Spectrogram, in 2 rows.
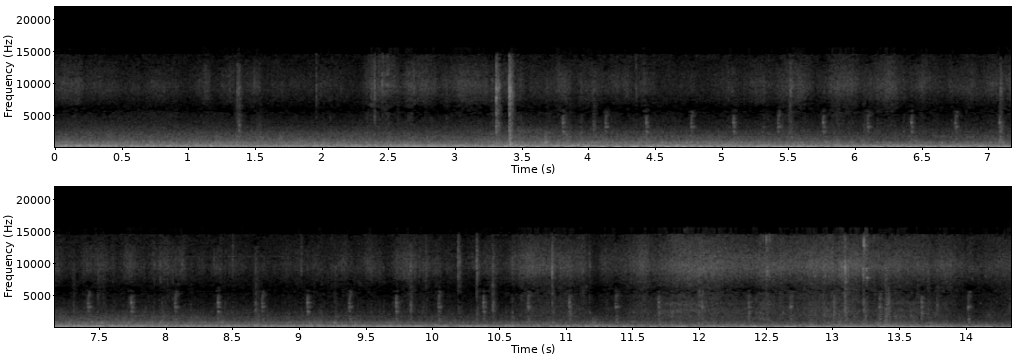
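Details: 2009 Chevy Impala LTZ while driving: a low droning howl/hum with a wobbly quality from the front end, sinking in pitch as the car slows and louder inside the cabin. Tires are suspected but the source is unconfirmed.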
